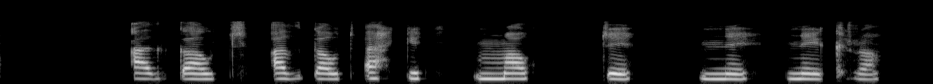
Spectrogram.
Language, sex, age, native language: Icelandic, male, 8, Icelandic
